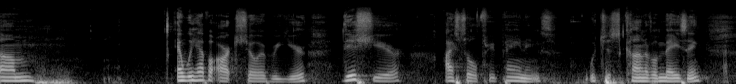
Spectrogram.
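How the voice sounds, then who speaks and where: In a very clean recording with a silent background, a woman with a very deep, low pitch and a dark, mellow tone speaks at a moderate pace with fairly even intonation and long, frequent pauses. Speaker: senior resident artist. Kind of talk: panel talk. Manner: halting.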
